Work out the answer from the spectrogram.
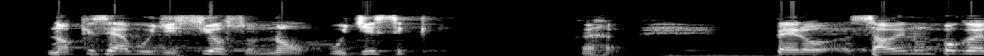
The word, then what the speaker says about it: Vujicic: No pronunciemos el apellido porque es difícil, ¿cierto? ¿Cómo es? Vujicic. No que sea bullicioso, no, Vujicic.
